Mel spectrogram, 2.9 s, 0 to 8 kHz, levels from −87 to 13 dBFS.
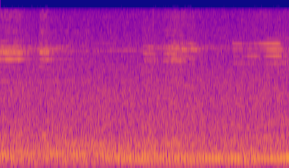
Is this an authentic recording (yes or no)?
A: yes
